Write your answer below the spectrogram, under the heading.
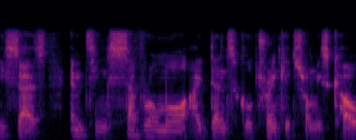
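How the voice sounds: The clip features a natural reading voice.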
